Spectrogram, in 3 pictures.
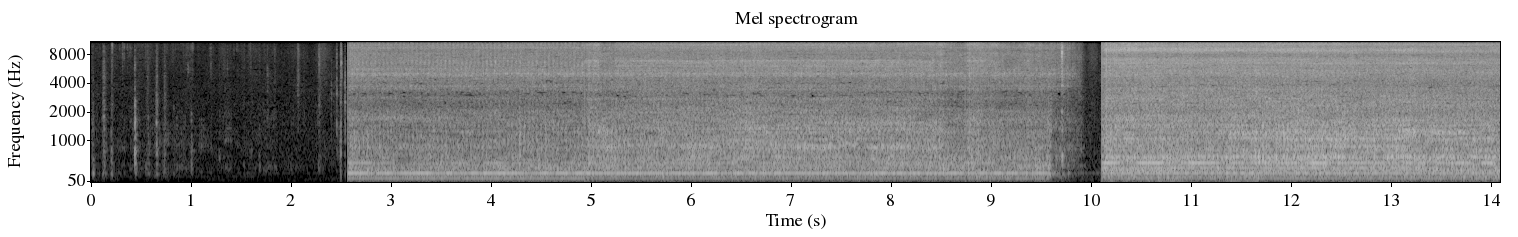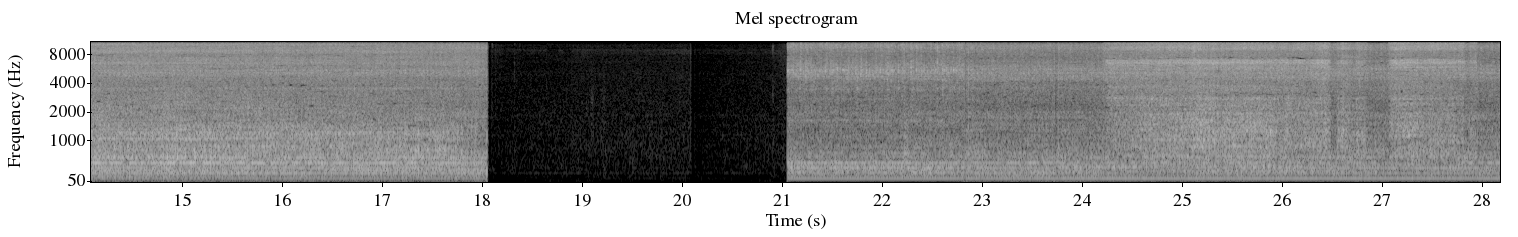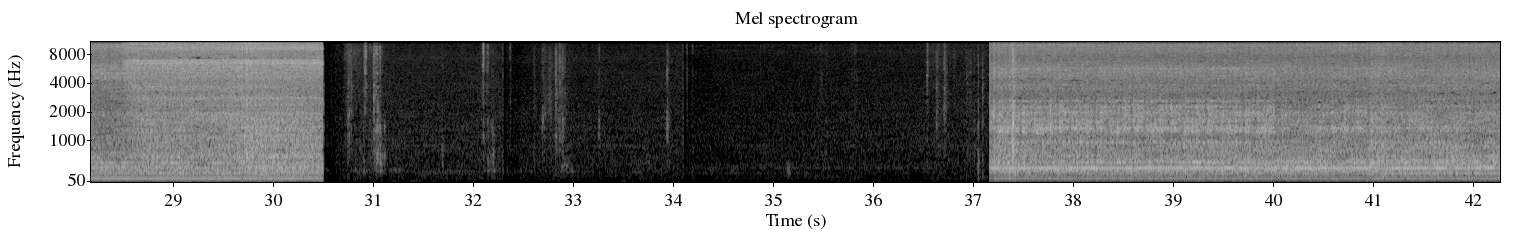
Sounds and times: Drill: 0:02.6 - 0:18.1, 0:21.1 - 0:30.6, 0:37.2 - 0:42.2.

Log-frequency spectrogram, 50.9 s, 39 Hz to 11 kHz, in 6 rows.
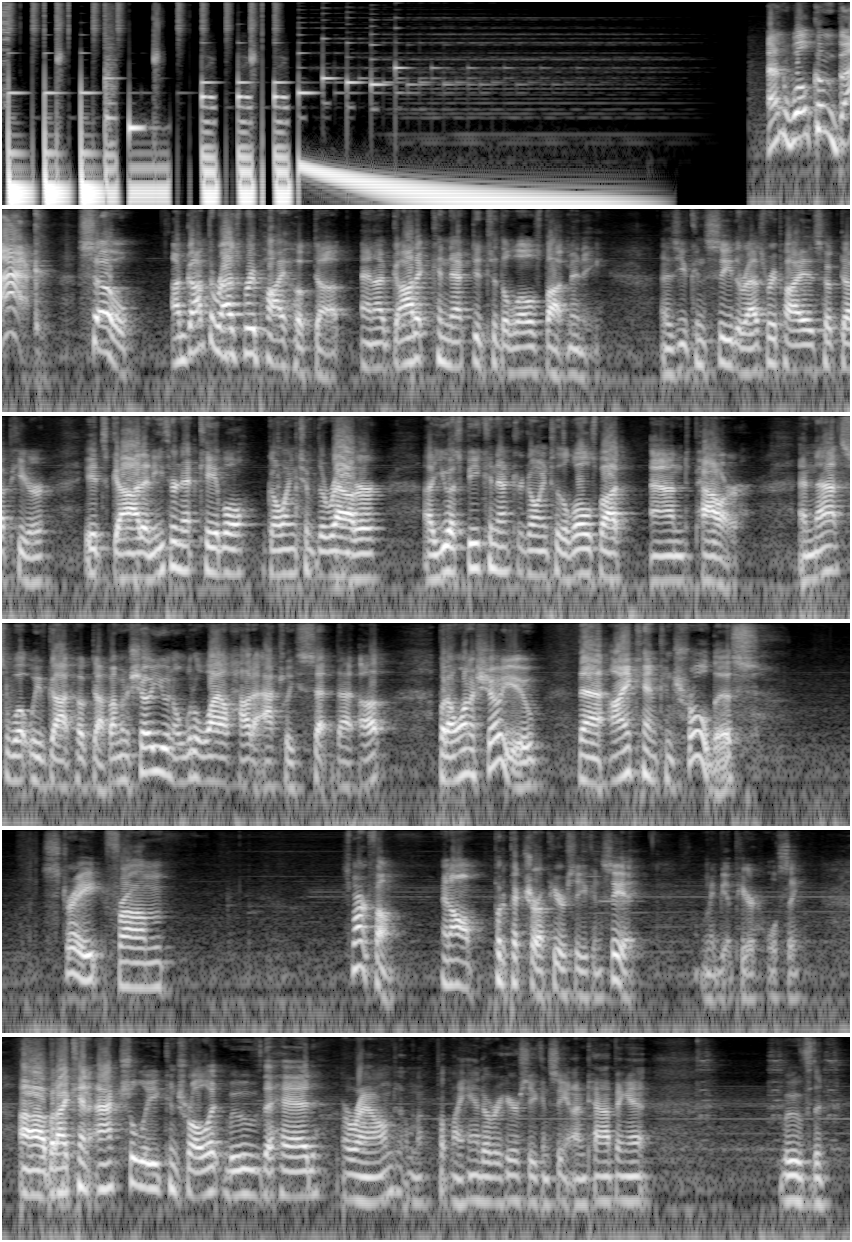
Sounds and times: Speech: 0:07.6 - 0:14.5, 0:15.1 - 0:33.1, 0:34.3 - 0:35.6, 0:37.4 - 0:42.0, 0:42.6 - 0:48.9, 0:50.2 - 0:50.7.

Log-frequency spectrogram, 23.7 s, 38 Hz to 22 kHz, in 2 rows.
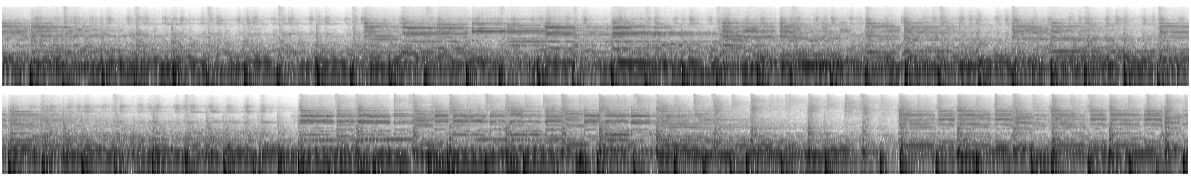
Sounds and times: Bass guitar: 0:00.0 - 0:23.7
Rock and roll: 0:00.0 - 0:23.7.

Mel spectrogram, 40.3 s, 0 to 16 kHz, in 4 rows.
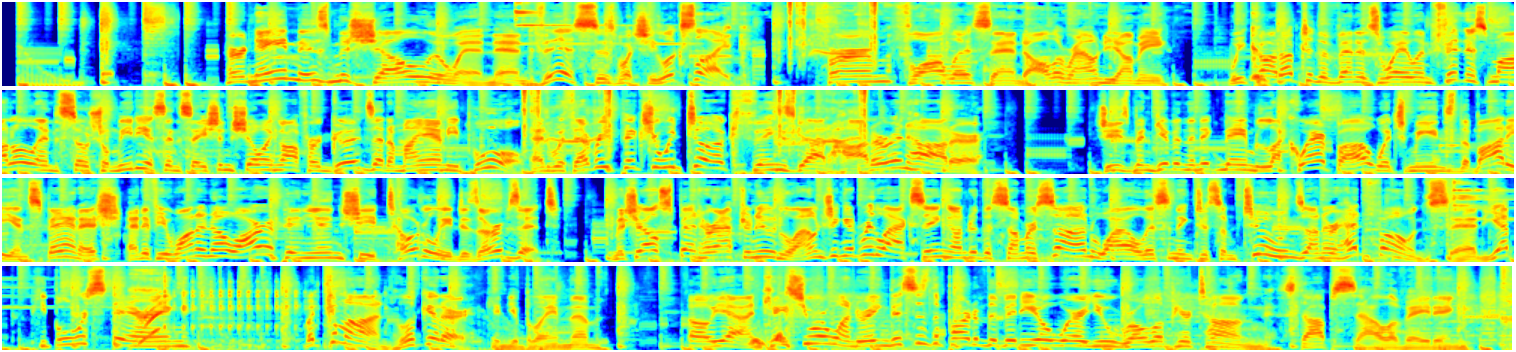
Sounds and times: Music: 0:00.1 - 0:40.3
Speech: 0:01.5 - 0:16.7, 0:17.4 - 0:31.5, 0:32.3 - 0:40.2.

